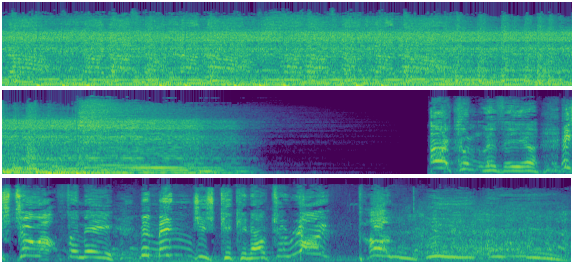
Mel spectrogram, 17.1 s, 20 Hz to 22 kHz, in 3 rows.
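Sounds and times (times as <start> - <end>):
loud instrumental rock music: 0.0 - 8.6.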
